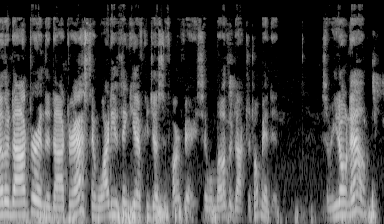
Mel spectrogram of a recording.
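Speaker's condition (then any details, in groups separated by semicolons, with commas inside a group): No condition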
